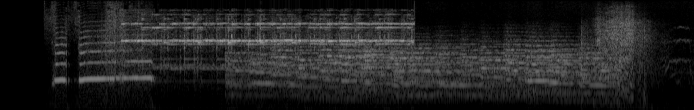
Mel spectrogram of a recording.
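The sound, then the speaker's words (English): Bells ring loudly and continuously with sustained metallic tones layered over each other, joined by a high whistling pitch, forming a bright clanging wash that fades out at the end. “Bells and whistles go off.”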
